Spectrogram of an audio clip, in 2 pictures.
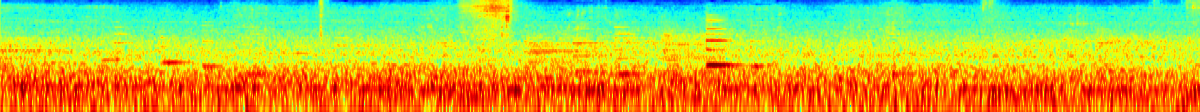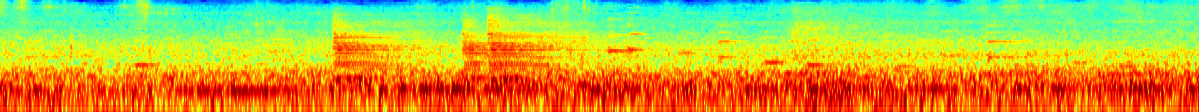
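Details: Steady traffic rumble in an urban setting, with background music and occasional brief voices; no animal calls stand out.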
